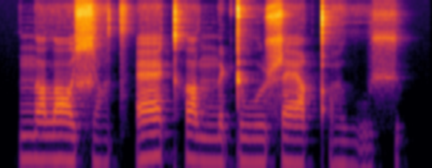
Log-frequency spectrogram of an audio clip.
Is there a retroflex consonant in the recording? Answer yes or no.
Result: yes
